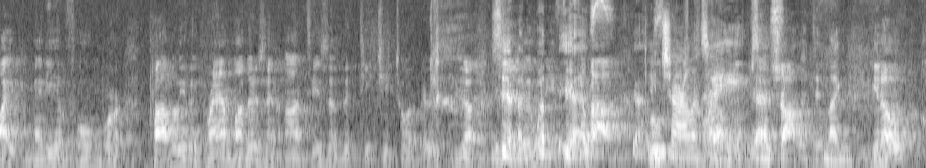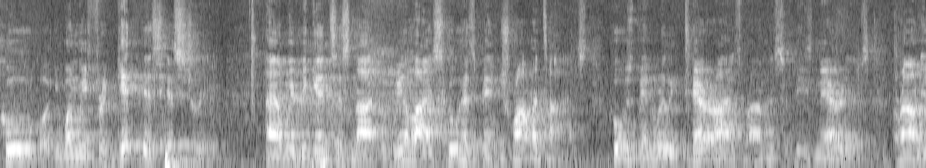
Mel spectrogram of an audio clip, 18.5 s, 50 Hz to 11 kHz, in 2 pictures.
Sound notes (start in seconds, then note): 4.3 laughs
